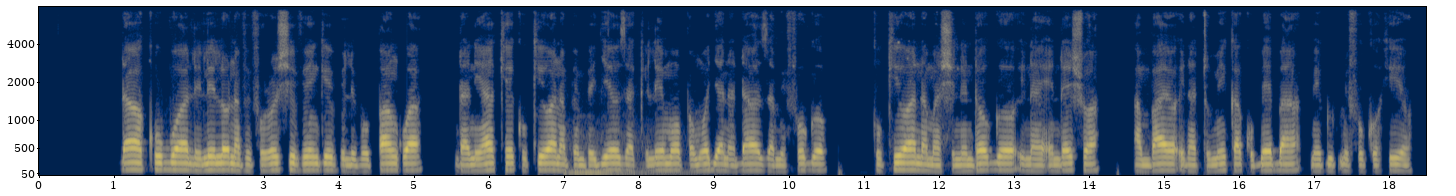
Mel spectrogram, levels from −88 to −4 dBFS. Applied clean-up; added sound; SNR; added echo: neural mask model DeepFilterNet 3.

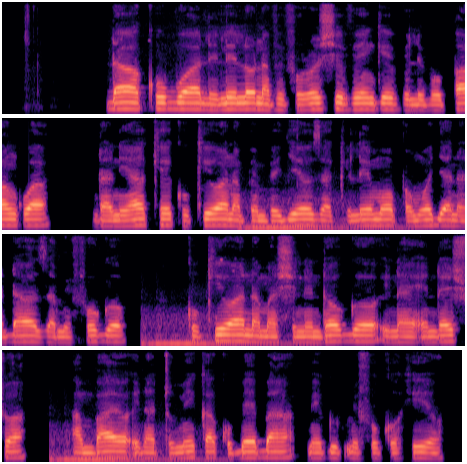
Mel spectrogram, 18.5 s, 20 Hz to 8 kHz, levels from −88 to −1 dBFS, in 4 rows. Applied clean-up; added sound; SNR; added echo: none; Drum; 16 dB; none.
